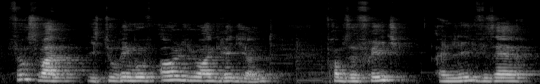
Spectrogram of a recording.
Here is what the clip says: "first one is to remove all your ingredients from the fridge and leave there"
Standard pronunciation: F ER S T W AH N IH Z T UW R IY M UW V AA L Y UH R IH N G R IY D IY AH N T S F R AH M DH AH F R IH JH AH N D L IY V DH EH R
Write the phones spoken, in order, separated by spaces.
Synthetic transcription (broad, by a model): F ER S T W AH N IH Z T UW R IY M UW V AA L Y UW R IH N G R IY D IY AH N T F R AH M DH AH F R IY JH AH N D L IY V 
